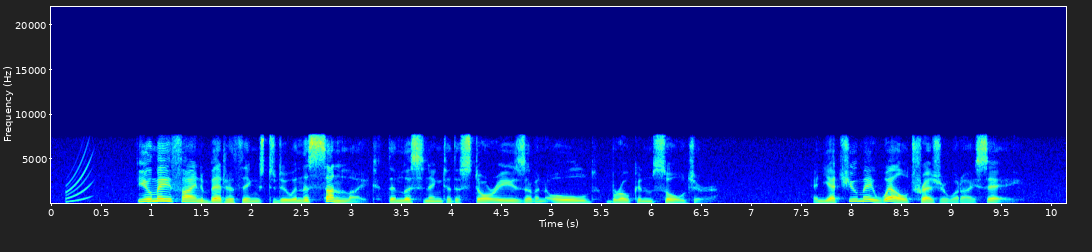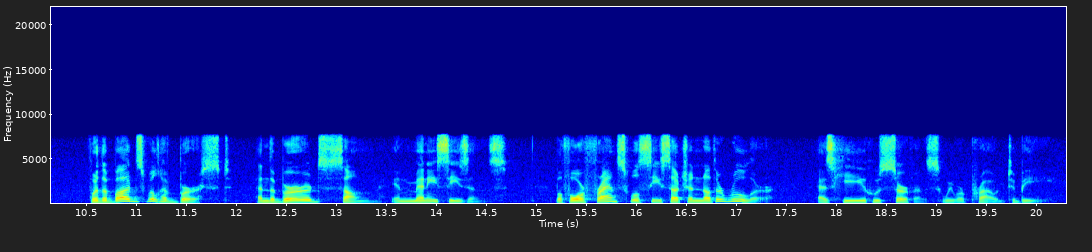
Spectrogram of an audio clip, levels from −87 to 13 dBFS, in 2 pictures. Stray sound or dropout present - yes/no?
yes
